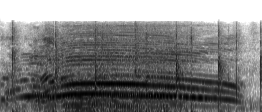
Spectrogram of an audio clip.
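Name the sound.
audience applause and cheering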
